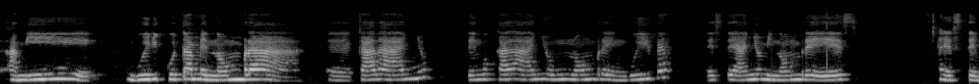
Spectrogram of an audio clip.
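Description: Here a Nayarit woman whose first language is Cora (Náayeri) gives personal testimony in Spanish as an interview guest. Her pitch sits in the medium range. She speaks hesitantly, often restarting and filling pauses.

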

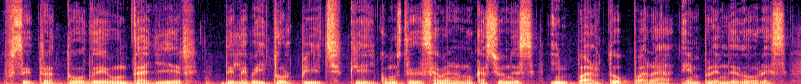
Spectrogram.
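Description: Mexican radio host guy, super low husky voice, introducing guests.

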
